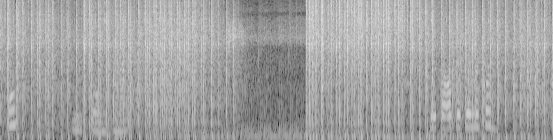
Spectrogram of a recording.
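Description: Rapid automatic gunfire in a shooting video game, loud continuous bursts with a short pause midway before firing resumes, with players talking over the shots.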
